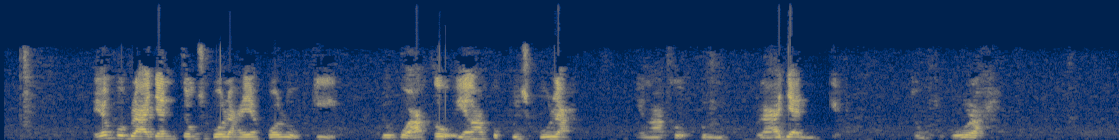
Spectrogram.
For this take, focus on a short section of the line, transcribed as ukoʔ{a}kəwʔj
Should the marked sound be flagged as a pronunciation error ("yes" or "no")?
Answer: no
